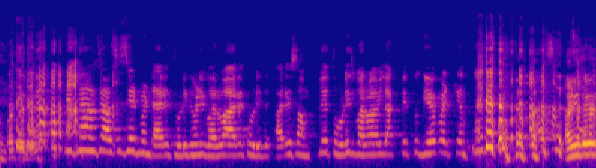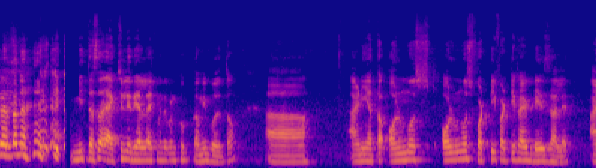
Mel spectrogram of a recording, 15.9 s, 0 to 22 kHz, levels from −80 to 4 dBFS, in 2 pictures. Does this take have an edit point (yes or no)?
yes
